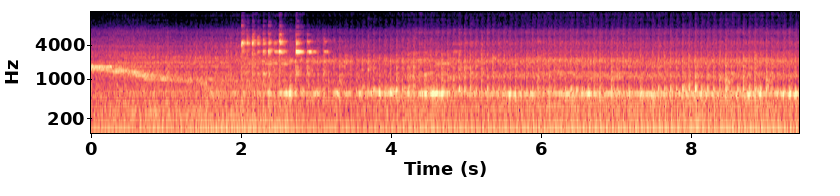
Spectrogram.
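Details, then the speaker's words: 2007-2017 Suzuki Burgman 400 after belt replacement and CVT maintenance: falling whine as revs drop, then light metallic tings as clutch shoes expand and contact the bell housing; normal engagement. "Cool. It's doing exactly what it should be doing. That tinging is very normal because what's happening is when the clutch makes contact with the bell house, it gives a big ting."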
